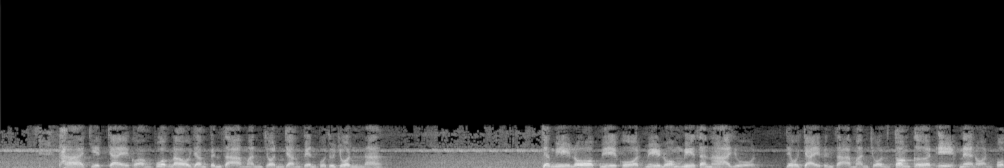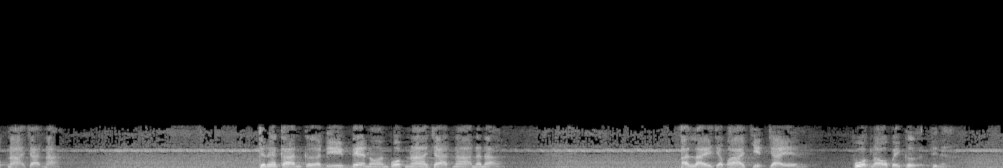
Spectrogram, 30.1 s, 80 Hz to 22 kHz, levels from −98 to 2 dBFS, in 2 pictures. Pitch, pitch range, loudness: 150 Hz, 140-165 Hz, -20 LUFS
